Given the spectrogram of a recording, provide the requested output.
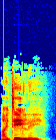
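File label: "ideally", British English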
